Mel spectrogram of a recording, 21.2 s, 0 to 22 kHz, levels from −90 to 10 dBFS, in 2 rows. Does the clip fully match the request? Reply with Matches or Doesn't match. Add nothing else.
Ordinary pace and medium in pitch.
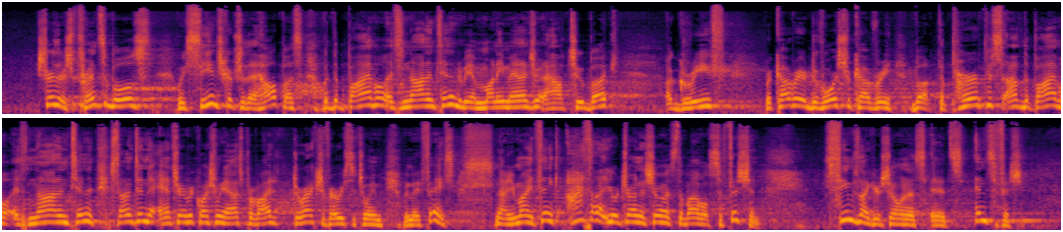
Doesn't match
